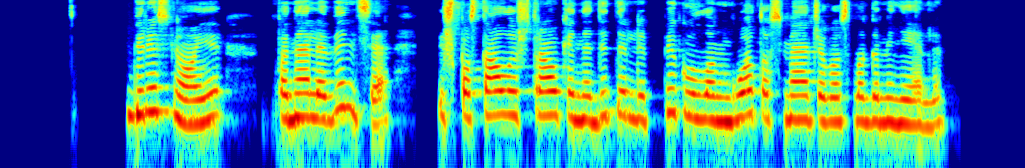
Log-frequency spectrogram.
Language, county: Lithuanian, Kaunas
